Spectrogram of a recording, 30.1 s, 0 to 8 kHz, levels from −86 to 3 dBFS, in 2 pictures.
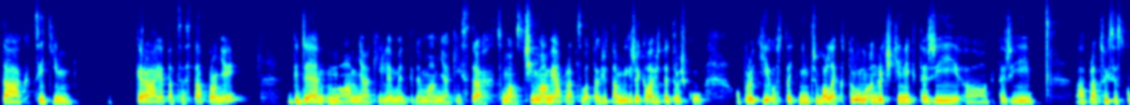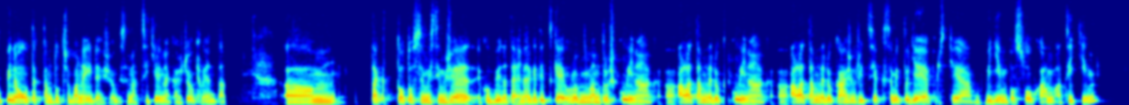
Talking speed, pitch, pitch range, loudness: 175 wpm, 185 Hz, 175-195 Hz, -24 LUFS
